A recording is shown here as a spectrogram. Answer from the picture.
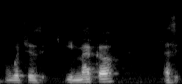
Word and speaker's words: Emeka: Even Google, wherever you want to go, just type in my full name, which is Emeka. That's Emeka. And then my last name is, which is spelled M for Mary, B for boy, A for apple, D for David, IWE.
